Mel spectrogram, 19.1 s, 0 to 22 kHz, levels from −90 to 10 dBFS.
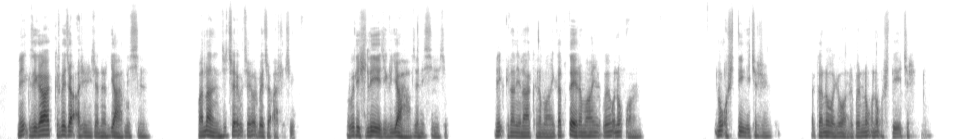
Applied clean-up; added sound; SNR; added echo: neural mask model Resemble Enhance denoiser.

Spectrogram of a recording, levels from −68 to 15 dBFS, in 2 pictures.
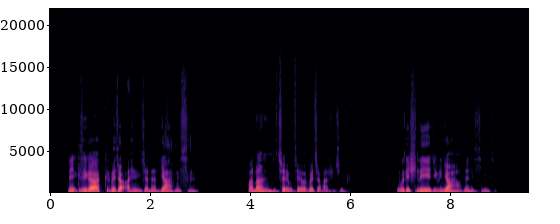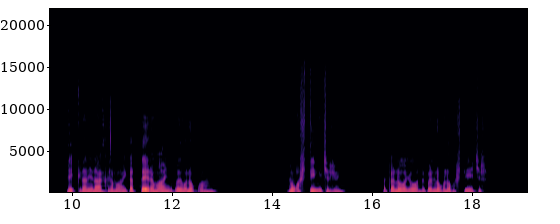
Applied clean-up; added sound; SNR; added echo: neural mask model DeepFilterNet 3.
